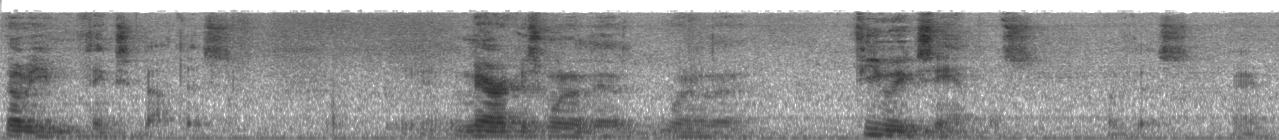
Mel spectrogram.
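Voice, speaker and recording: A man's voice: fairly low pitch, fairly quick, darkish tone. Man lecturing in an echoey classroom. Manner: rambling, conversational, with restarts and repeated words. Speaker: university psychology professor. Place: university classroom. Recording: echoey classroom, recorded from a distance, faint room hiss.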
